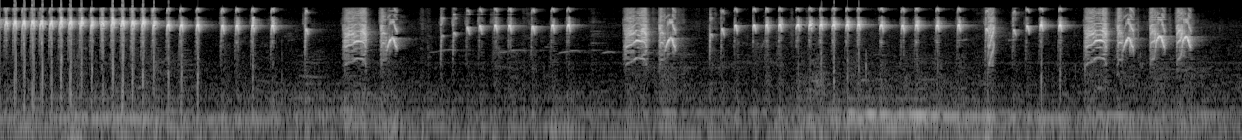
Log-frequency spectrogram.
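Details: Konin in lively non-stop song packed with mixed phrases: long rapid series of thin, very high ticking notes broken by brief raspy bursts, then the ticking run resumes.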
